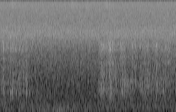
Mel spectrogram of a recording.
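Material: Nothing is struck.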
